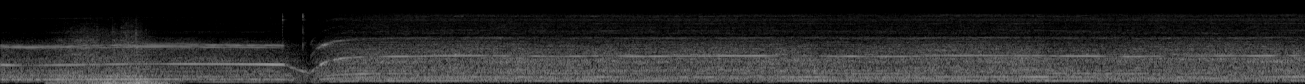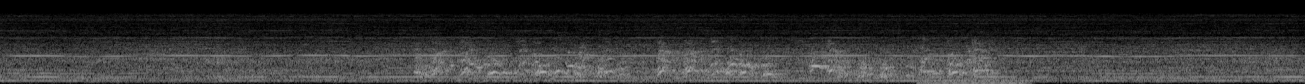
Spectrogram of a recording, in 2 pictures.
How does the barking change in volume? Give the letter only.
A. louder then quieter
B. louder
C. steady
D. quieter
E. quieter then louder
C.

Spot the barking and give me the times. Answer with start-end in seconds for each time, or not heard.
17.1-23.1.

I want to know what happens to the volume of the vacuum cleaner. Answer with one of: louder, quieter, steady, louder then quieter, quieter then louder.
steady.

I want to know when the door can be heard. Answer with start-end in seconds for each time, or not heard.
0.5-1.7, 22.2-23.4.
